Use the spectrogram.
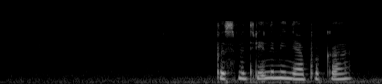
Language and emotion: Russian, neutral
